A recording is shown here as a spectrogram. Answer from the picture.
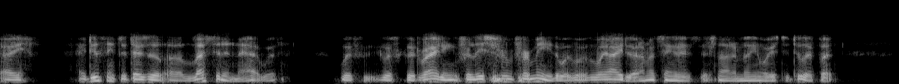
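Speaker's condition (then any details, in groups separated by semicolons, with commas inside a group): Parkinson's disease, rigidity-predominant, no tremor; never had tremors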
